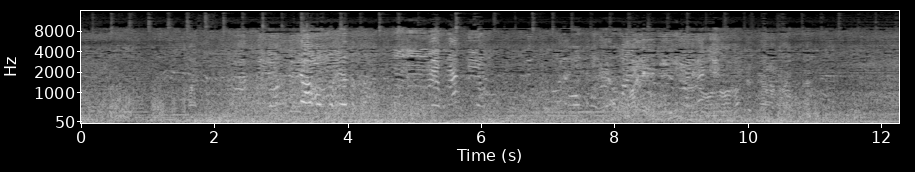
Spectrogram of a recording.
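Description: Indistinct voices of people exclaiming over a loud, steady low rumble.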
